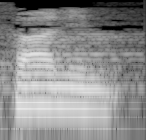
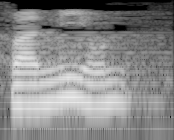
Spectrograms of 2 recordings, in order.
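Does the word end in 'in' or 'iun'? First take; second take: in; iun. First: The word ends with a short 'in' sound. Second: The word ends with a full 'iun' sound. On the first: The heavy case ending is left implied. The speaker calls it right. "Jadi muqaddar saja, jadi fanin" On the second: The underlying case ending is pronounced in full. The speaker calls it wrong. "berat untuk mengucapkan faniun, itu berat"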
